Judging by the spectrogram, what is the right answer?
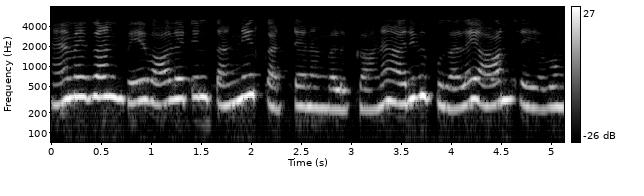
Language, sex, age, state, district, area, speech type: Tamil, female, 18-30, Tamil Nadu, Cuddalore, rural, read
